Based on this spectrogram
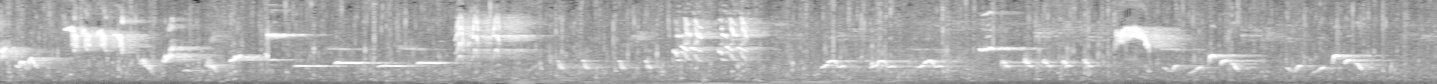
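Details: Brown-chested jungle flycatcher emotional-provocation song: busy chain of short whistled notes jumping between pitches, fast repeated chips, with a brief low rumbling hum partway through.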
